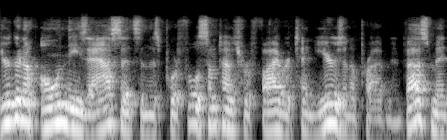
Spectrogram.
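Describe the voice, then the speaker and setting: Lively intonation from a man with a somewhat breathy voice. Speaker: chief investment officer. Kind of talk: interview answers.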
